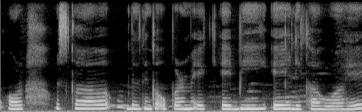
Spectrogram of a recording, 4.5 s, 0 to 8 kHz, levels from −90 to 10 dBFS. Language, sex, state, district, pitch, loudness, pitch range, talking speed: Hindi, female, Arunachal Pradesh, Papum Pare, 260 Hz, -13 LUFS, 250-270 Hz, 160 wpm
